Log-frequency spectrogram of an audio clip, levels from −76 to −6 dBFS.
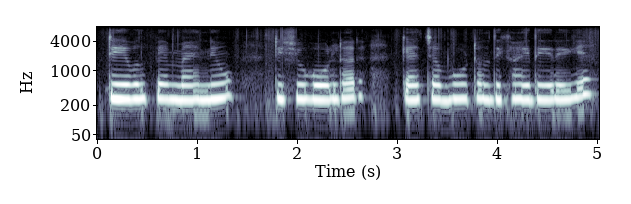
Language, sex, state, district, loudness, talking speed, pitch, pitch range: Hindi, female, Uttar Pradesh, Lalitpur, -13 LUFS, 155 wpm, 260 Hz, 255-270 Hz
